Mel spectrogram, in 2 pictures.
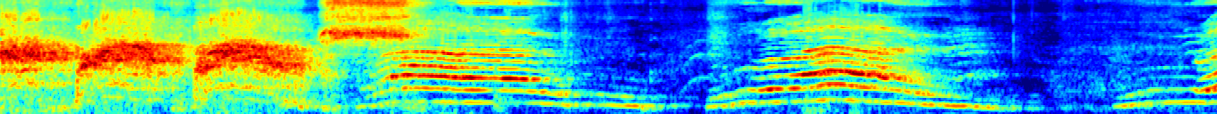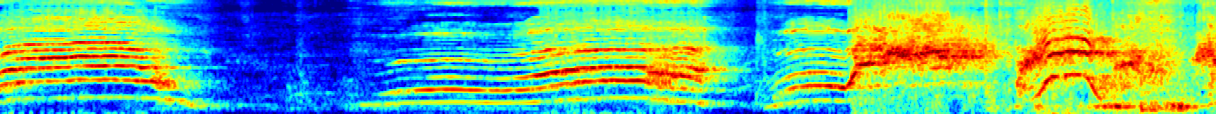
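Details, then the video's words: Angry cat indoors letting out four long, arching, moaning yowls, each swelling and falling over about one to two seconds with short pauses between, framed by harsh breathy hissing noises at the start and end. "Angry Cat sound"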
